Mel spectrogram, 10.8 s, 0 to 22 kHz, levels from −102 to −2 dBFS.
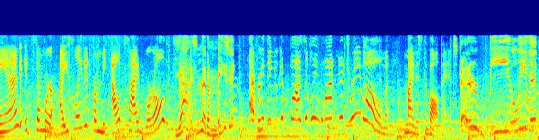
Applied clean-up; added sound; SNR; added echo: none; Wind; 15 dB; none.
